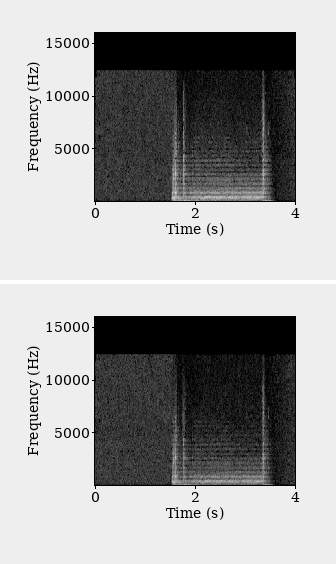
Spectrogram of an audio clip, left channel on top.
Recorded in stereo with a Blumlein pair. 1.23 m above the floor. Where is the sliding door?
20° left.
